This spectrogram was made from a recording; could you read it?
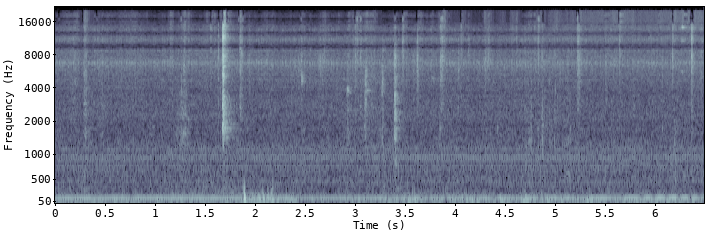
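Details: Excell XR2500 (DeVilBiss) pressure washer, 5 hp Honda engine, after replacing bad spark plug that caused stalling after 15 seconds: steady low drone with even beat, no misses, surges or stalls; runs smooth and healthy.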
